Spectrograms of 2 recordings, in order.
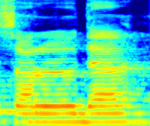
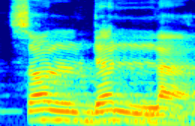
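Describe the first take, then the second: First: The word ends on a plain vowel. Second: The ending merges into la without nasal sound. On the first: The reader stops here. "Soldan dibaca solda karena berhenti" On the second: The reader continues to the next word. "tanwinnya bertemu lam dimasukin tanpa dengungan"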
